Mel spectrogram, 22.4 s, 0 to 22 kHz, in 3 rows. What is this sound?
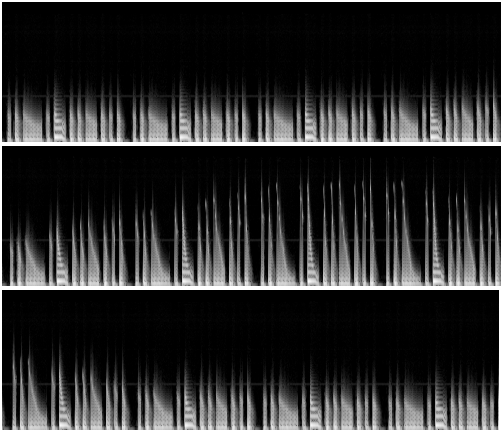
LD Acid
Created and formatted for use in the Make Noise Morphagene by Lewis Dahm.
A simple acid bassline with resonance modulation, created in the TT-303 BassBot.
303, acid, bass-bot, bassbot, lewis-dahm, mgreel, morphagene, resonance, tt-303, tt303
